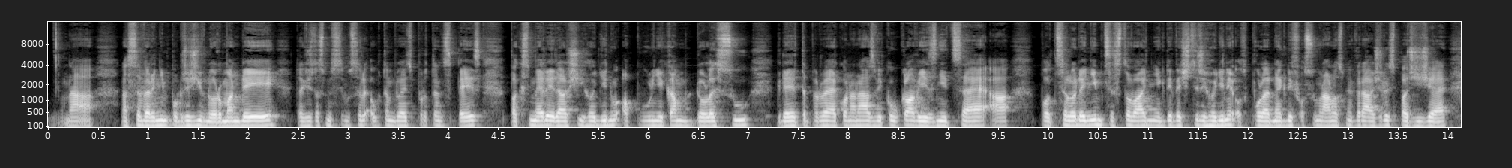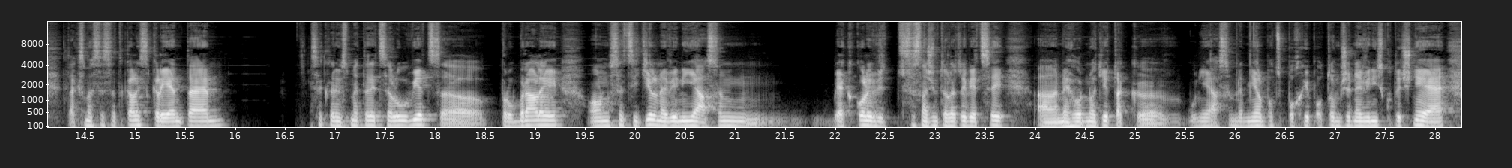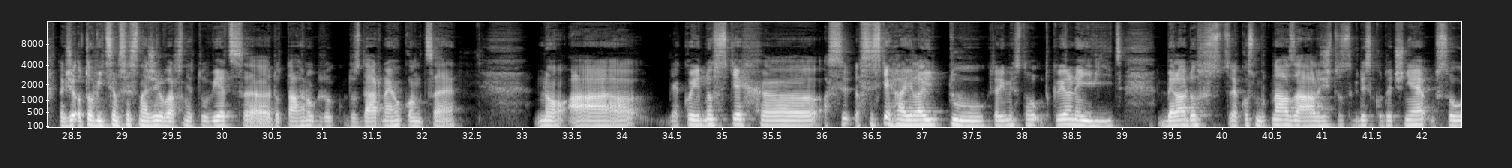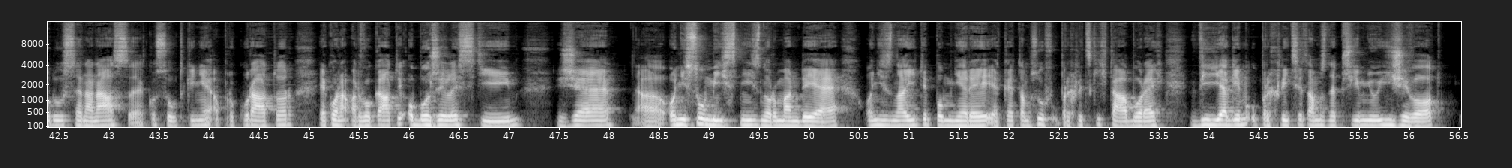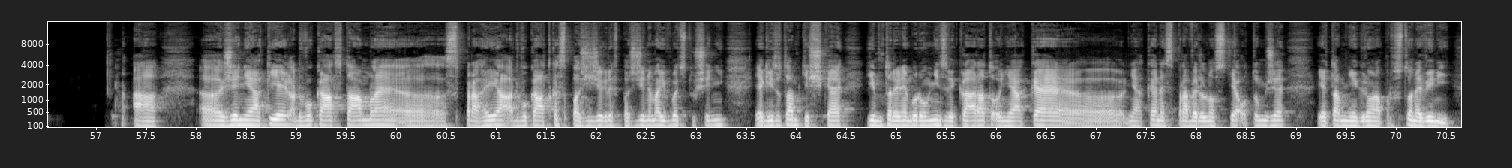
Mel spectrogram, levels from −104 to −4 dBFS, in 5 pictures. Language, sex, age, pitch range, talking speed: Czech, male, 30-49, 120-130 Hz, 175 wpm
